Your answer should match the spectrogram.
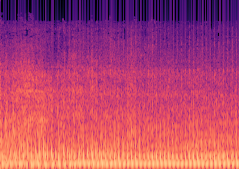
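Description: A motorbike engine idles; the bike is used as a taxi in a refugee camp. It makes a steady low throbbing rumble with a fast, even pulse that holds level throughout.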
